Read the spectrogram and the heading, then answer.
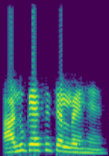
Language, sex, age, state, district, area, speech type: Hindi, female, 60+, Madhya Pradesh, Jabalpur, urban, conversation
